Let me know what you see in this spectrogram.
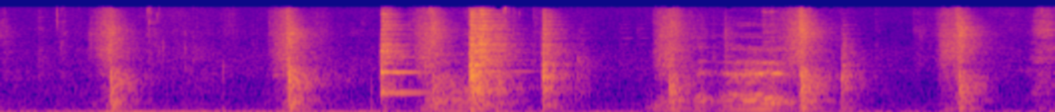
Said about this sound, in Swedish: Nu hackar han purjolök där borta också. Ja, nu tar vi den stora salladslöken. Purjolöken.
